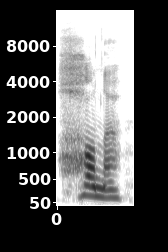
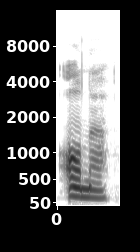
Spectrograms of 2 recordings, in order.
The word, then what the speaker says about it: honour: We don't say honour, it's honour. So an honour.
